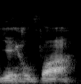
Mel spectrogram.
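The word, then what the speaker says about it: יהוה: or jovah from but that's anglicizing since there is no J in Hebrew because the J sound is not pronounced is yov would be the closest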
